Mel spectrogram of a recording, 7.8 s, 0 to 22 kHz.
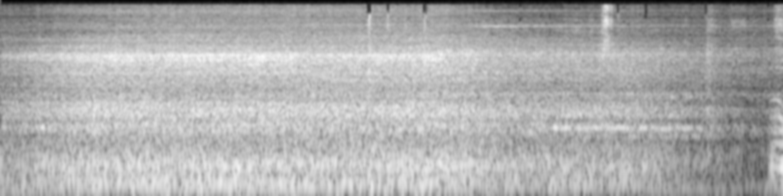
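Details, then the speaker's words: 2010 Honda Odyssey (code 1241, blower formerly stuck on), after repair: smooth steady blower rush through all fan speeds, fading away when switched off with the climate control; blower now operates normally after circuit, relay and fuse checks led to the faulty part. "so let's turn this you hear it so now all the speed working on the fan so when i turn this off it's off again activate the fan"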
